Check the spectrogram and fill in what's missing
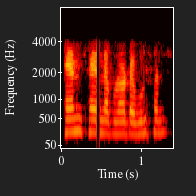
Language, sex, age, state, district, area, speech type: Assamese, female, 45-60, Assam, Golaghat, urban, conversation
